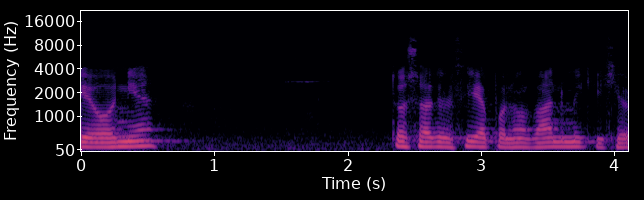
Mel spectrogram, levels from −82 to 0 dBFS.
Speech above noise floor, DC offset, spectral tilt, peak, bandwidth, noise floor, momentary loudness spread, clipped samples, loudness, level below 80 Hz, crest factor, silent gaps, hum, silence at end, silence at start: 30 dB; under 0.1%; -7.5 dB/octave; -26 dBFS; 10.5 kHz; -69 dBFS; 7 LU; under 0.1%; -41 LUFS; -74 dBFS; 14 dB; none; none; 0 s; 0 s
